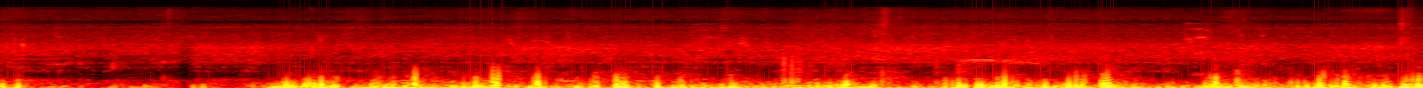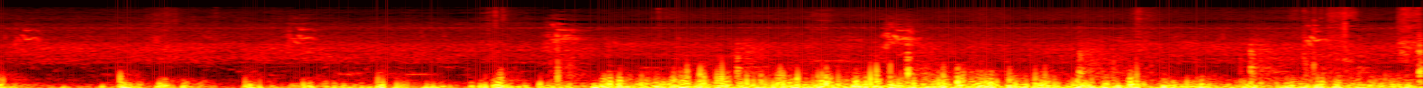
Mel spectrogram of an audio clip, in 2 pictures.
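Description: Wind buffeting the microphone in gusts: an uneven low rumble that dies down briefly about a second in and is strongest in the last few seconds.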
